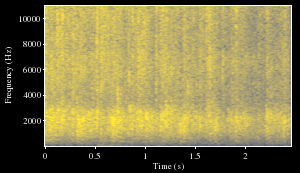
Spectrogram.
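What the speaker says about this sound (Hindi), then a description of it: "एक जोरदार ताली उनकी उस महान सोच के लिए" A college audience claps loudly and steadily for the whole stretch, a dense sustained round of applause with no voices over it.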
